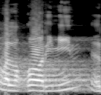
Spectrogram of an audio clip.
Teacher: Al-ula, keadaan yang pertama, antakuna maksuratan, ro-nya itu di kasro. Ketika ro-nya berkasro dan dia dibaca sambung, maka dia dibaca tipis.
